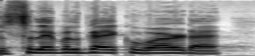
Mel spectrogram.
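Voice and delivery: ordinary delivery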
